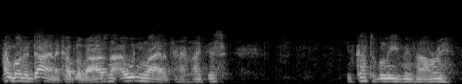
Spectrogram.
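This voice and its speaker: A man's voice: medium pitch, very fast, lightly acted. An actor playing a condemned man who stammers as he pleads his innocence, in a 1940s radio drama. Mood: desperate pleading. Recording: muffled old radio transcription.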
